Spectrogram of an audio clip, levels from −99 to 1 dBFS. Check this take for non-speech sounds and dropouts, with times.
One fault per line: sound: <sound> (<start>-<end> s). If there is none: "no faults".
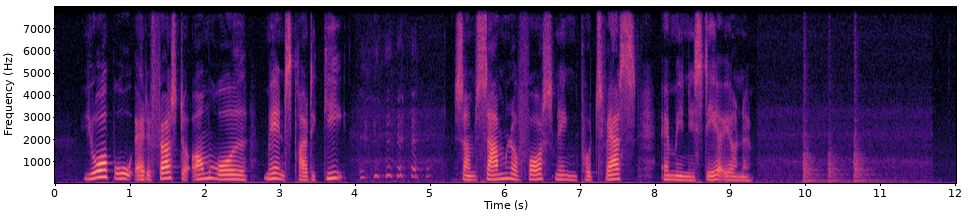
sound: laugh (4.1-5.0 s)
sound: thud (10.0-11.5 s)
